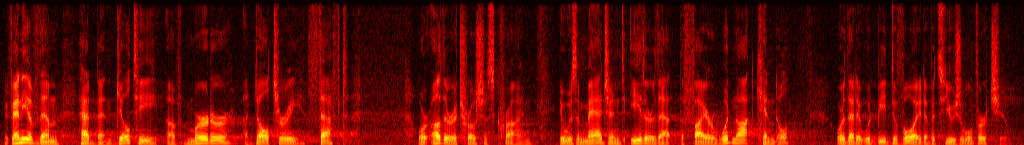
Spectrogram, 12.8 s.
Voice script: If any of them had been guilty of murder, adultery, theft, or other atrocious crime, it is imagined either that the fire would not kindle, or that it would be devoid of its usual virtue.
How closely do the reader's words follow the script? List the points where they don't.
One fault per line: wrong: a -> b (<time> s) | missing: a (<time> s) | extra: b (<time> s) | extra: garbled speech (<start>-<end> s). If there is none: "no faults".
wrong: is -> was (7.0 s)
